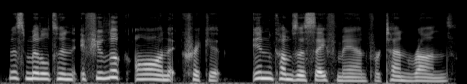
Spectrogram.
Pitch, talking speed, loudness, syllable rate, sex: 215 Hz, 205 wpm, -18 LUFS, 5.2 syllables/s, female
